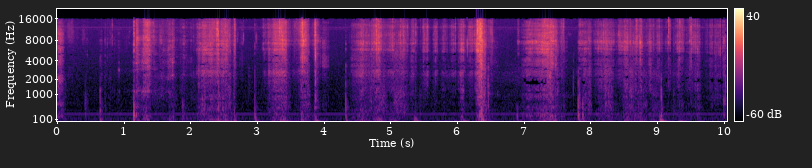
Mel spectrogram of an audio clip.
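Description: Gloved hands work a metal gouge across a solid, light wooden plank, scraping and carving its surface. Irregular bursts of bright, rasping scrapes come in short strokes over a faint, steady low hum, with quiet pauses between passes.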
